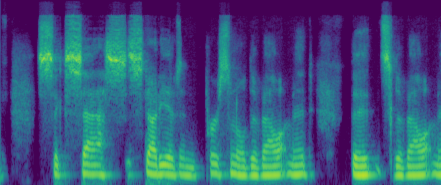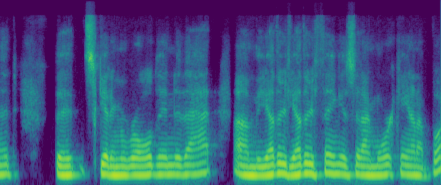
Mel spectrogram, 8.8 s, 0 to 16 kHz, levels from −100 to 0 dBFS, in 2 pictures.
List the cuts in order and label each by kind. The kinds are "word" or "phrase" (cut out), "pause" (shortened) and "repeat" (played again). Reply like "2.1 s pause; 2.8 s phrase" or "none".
1.3 s word; 1.8 s word; 3.9 s repeat; 6.7 s pause; 7.3 s repeat

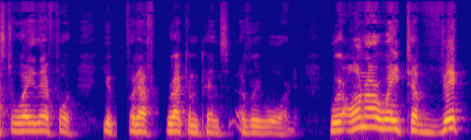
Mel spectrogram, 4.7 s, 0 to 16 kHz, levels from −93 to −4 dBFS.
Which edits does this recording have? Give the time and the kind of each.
1.2 s word; 1.6 s word

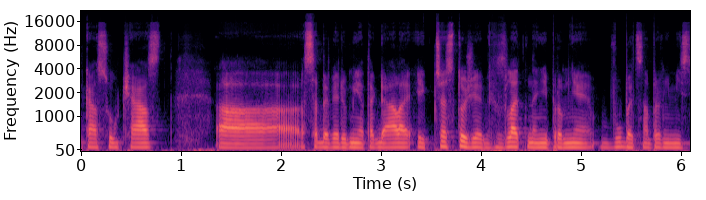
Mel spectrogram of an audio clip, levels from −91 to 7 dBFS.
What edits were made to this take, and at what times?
none

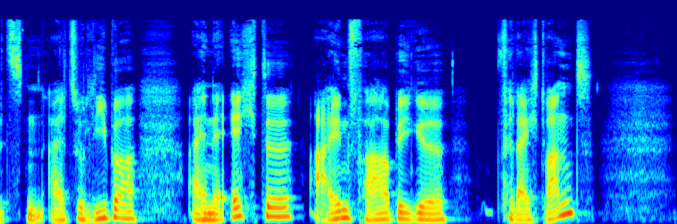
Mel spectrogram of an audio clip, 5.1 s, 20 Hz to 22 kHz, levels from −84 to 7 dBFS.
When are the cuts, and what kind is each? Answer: 2.3 s pause; 4.1 s word

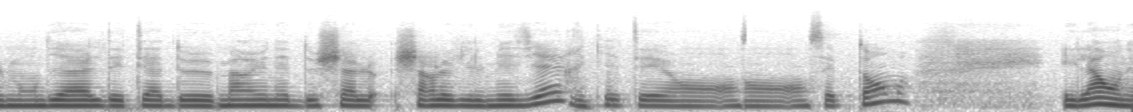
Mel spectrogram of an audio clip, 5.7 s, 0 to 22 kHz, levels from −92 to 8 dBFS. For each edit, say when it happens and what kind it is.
3.7 s repeat

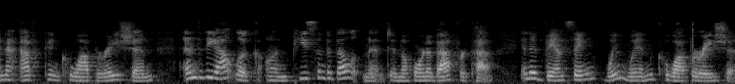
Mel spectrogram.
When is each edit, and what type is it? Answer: none

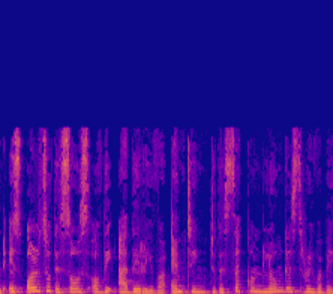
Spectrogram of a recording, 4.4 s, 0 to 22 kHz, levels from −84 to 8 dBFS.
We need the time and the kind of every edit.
none

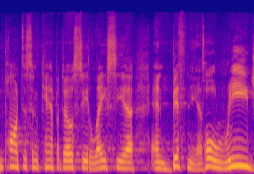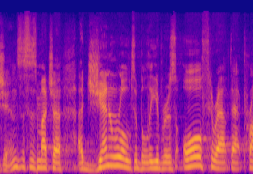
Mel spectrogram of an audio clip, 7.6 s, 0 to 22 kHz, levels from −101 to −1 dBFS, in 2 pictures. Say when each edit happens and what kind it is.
1.3 s word; 3.0 s word; 4.4 s word; 5.8 s word

